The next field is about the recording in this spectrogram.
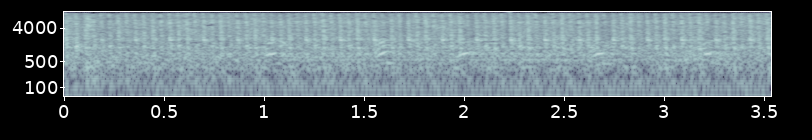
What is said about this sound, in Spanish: Bueno, este es claramente el coche que tuve el año pasado, Ferrari. Ferrari. ¿Cuántos sí, caballos? Ahora, 550 caballos.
